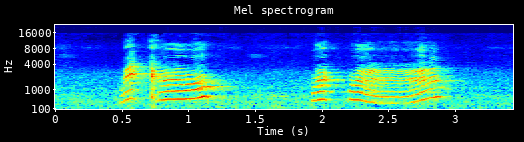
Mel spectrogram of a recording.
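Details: Green ringneck parrot speaks two short human-like phrases of clear harmonic tones, the second a long dipping-then-rising sound, indoors.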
